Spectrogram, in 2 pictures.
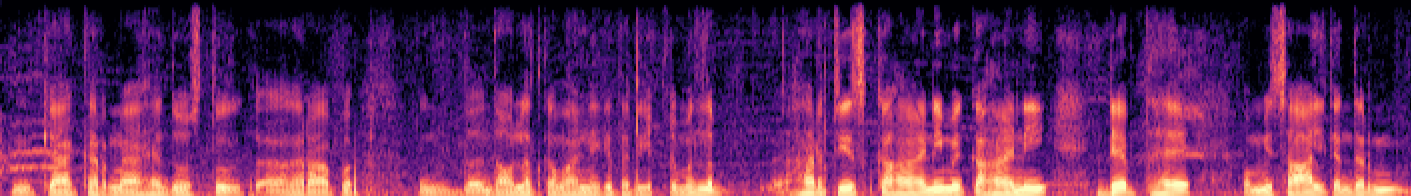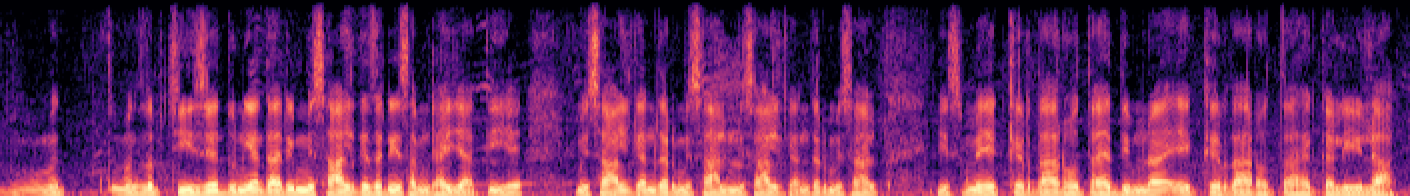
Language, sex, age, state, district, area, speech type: Urdu, male, 18-30, Uttar Pradesh, Lucknow, urban, spontaneous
